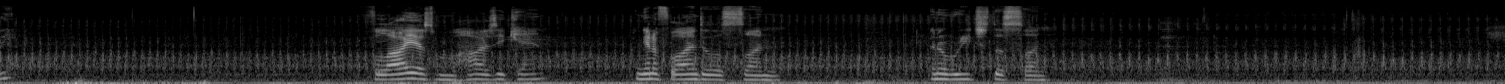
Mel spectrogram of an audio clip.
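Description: A video game jet engine hums.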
